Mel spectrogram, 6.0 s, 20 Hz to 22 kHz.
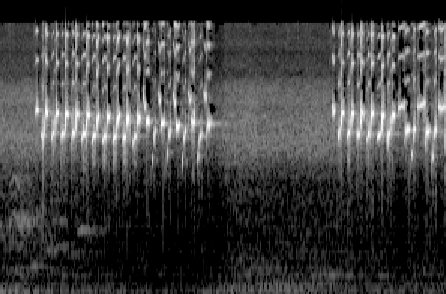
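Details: Goldfinch hybrid (mixto de jilguero), 4.5 months old, singing the Copia Malaga style in 2021, used to motivate other birds; two bursts of rapid, high, chattering twitters separated by a quiet gap of over a second.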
